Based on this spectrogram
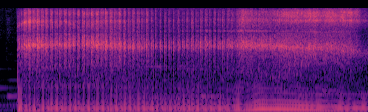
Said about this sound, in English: As Juliana hid right near the tower, a purple pickup truck pulled up.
